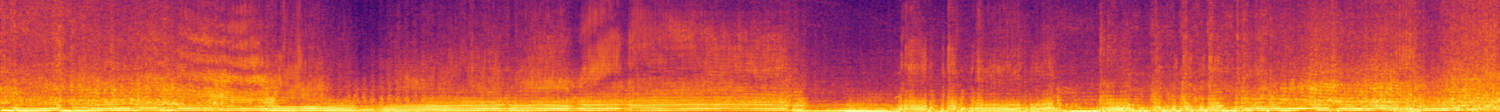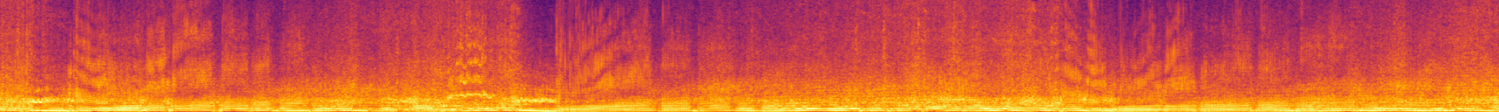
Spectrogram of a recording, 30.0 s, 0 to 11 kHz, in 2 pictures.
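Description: Audi A4 estate doing a burnout: the engine is held at high revs, its pitch wavering up and down as the throttle is worked and dipping briefly about eight seconds in. Under it is the hiss and squeal of tyres spinning on the tarmac.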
